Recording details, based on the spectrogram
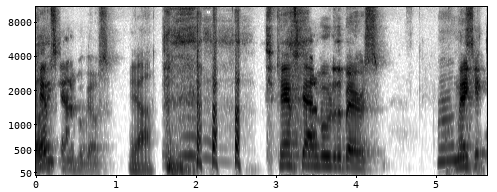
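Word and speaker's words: Skattebo: The people talking to him were calling him Scataboo. Scataboo. Where's the other O?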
